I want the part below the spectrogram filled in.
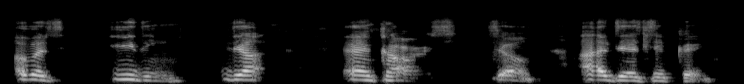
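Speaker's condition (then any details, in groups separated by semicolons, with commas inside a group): Motor neuron disease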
